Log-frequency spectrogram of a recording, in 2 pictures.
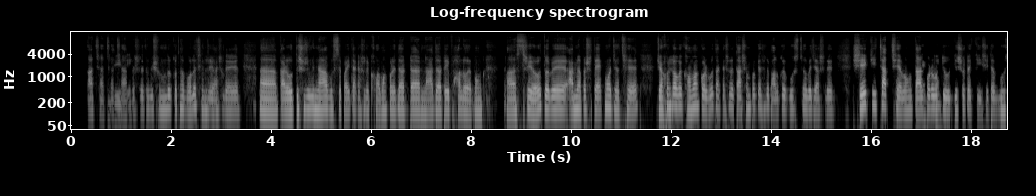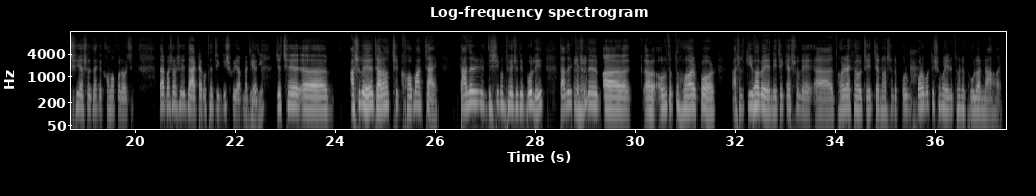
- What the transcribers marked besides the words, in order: tapping; other background noise
- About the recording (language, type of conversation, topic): Bengali, unstructured, তুমি কি বিশ্বাস করো যে ক্ষমা করা সব সময়ই প্রয়োজন?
